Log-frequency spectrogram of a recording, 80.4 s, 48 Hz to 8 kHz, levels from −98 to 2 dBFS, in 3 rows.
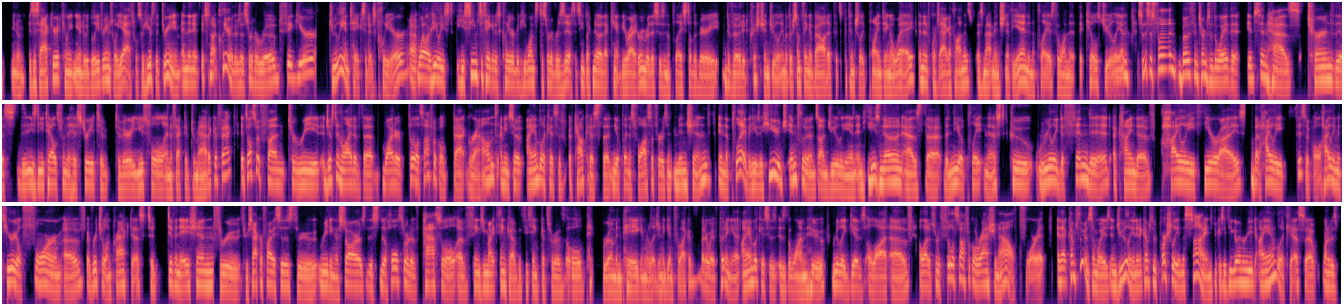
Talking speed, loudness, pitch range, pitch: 215 wpm, -25 LUFS, 110-140 Hz, 120 Hz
